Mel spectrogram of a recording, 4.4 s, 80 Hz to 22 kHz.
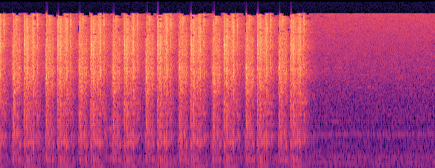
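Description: Canon 5D Mark III's mirror and shutter firing in silent continuous shooting mode: a fast, even run of clicks for about three seconds that then stops.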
